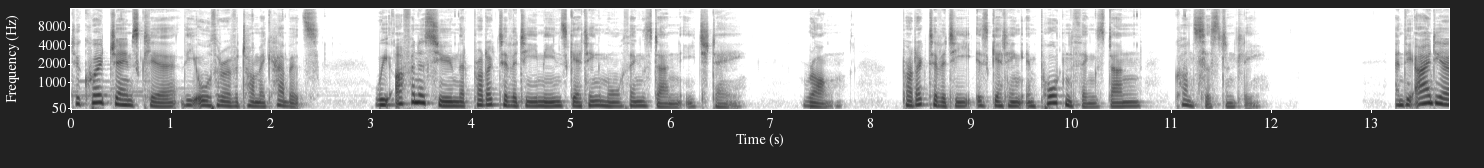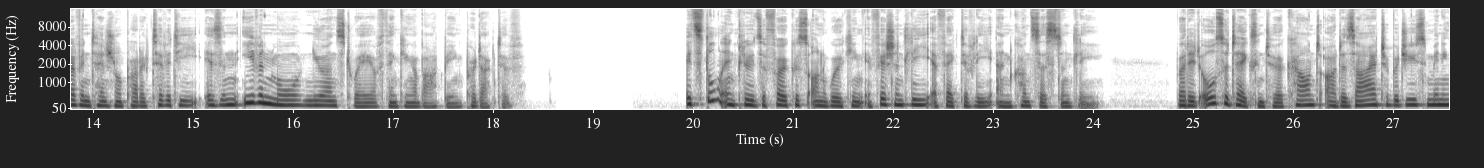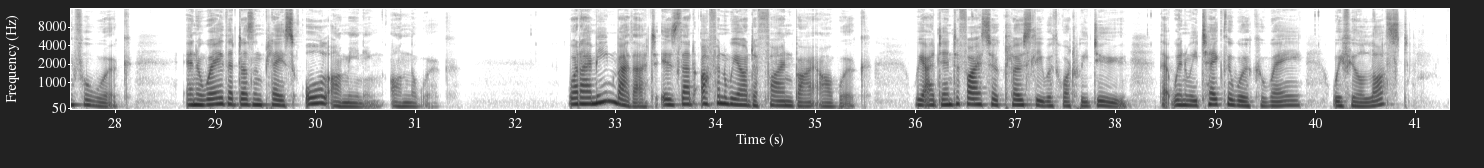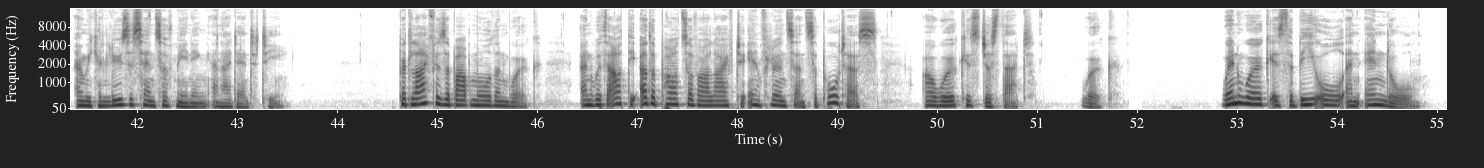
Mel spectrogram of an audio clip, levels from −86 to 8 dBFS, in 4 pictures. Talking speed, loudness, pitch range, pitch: 170 wpm, -19 LUFS, 140-190 Hz, 165 Hz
